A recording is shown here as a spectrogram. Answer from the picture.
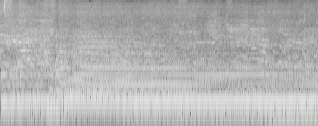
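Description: Live rock band's amplified electric guitar holding a long, steady droning chord that settles in about a second in.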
